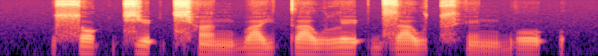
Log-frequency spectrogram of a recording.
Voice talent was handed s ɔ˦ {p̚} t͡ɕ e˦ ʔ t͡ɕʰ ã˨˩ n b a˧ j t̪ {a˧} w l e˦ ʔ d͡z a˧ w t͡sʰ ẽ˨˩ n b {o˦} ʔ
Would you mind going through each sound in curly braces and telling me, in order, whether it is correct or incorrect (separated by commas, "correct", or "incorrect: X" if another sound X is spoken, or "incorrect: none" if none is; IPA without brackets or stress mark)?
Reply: incorrect: k̚, correct, correct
